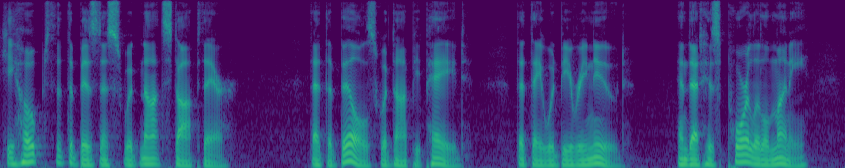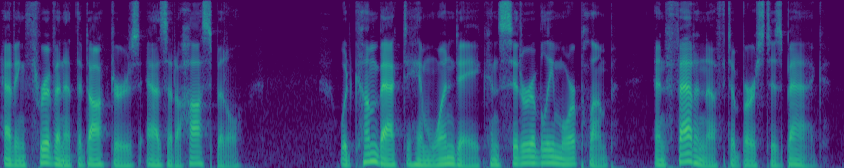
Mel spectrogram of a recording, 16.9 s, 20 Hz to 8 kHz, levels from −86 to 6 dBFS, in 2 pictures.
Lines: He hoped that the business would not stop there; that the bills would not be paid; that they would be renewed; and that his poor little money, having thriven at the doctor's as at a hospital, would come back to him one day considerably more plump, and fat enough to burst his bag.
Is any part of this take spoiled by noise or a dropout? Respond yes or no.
no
